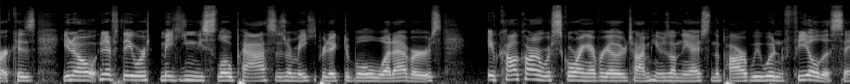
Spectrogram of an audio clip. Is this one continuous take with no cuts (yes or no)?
no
